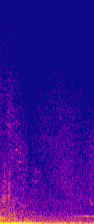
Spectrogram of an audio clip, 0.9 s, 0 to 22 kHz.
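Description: A Depulso force spell cast in Hogwarts Legacy on PS5 lands as a loud, close, low booming burst that quickly decays into a rumbling tail, with no talking over it.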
